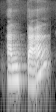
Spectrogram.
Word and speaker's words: 앉다: When the 겹받침 니은지읒 is followed by the consonants 기역, 디귿, 시옷, or 지읒, only the first consonant 니은 is pronounced and the second consonant 지읒 is silent.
